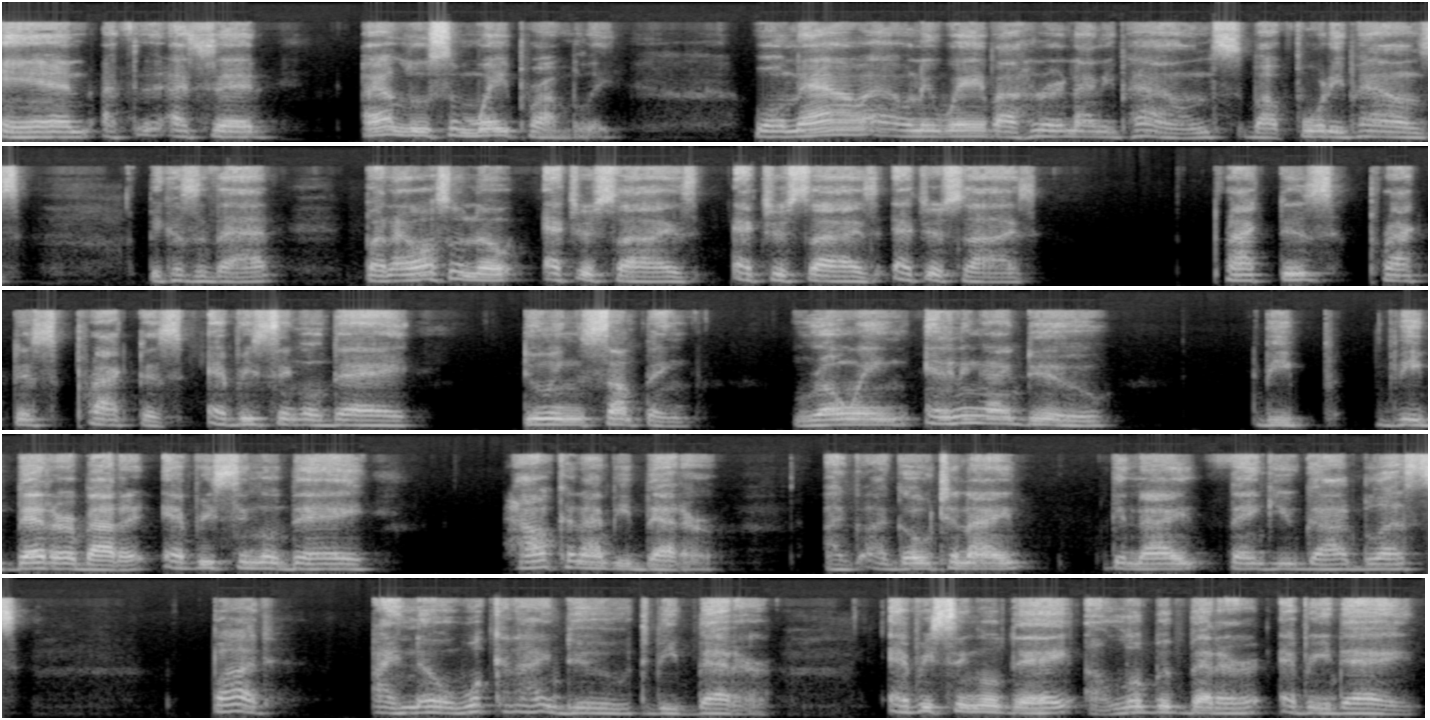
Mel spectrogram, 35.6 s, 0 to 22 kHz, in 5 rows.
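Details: Retired, disabled adult man with aphasia after two mini strokes in 2016.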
